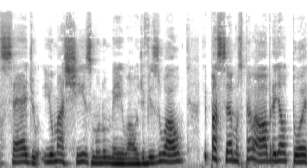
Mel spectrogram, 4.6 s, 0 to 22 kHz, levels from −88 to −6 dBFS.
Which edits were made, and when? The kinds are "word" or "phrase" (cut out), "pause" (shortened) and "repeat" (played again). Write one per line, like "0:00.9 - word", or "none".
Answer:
none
